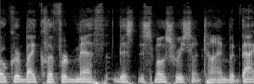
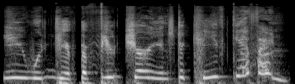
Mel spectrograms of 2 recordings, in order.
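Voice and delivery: slow, much higher mock Southern drawl imitating Dave; Southern twang; slower than usual. Dave angrily phoning Rob about Giffen, imitated in a Southern twang. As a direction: stretch it out in a put-on Southern accent, imitating an angry caller. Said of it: "he had a little bit of a Southern twang".

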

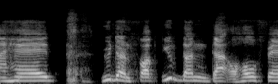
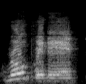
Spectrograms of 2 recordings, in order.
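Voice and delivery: much higher gleeful cry; excited squeal; 11 semitones higher than usual. Real, not acted. Cheering his friend on, excited high squeal. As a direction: squeal it out in delight. Teasing exclamation.

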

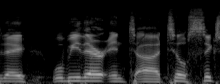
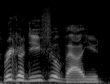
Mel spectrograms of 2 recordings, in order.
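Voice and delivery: normal talking voice

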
